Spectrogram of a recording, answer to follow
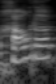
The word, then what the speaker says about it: Gouda: The best known one is Gouda, or Gouda, pronounced in Dutch.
